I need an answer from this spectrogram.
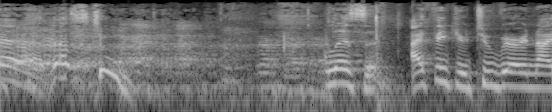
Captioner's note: laughter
